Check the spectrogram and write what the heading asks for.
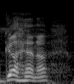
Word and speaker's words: Gehenna: The next one is Gehenna, that's often pronounced Gehenna.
